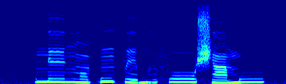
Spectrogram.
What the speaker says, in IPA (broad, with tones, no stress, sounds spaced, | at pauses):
n eː˧ ŋ ɔ̃˨ p ũ˦ p e˨ b ɨ˨ f oː˦ ʃ ã˨ m u˦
